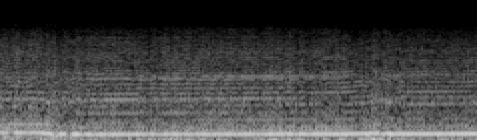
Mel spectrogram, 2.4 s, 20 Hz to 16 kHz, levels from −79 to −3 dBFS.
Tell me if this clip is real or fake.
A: real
